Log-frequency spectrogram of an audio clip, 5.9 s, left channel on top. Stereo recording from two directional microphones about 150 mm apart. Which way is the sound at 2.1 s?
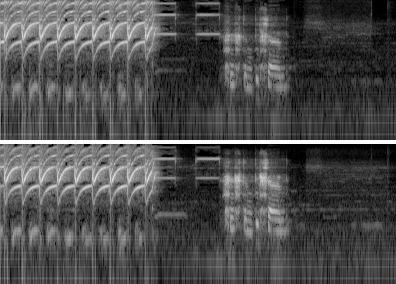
Centre (ahead or behind).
